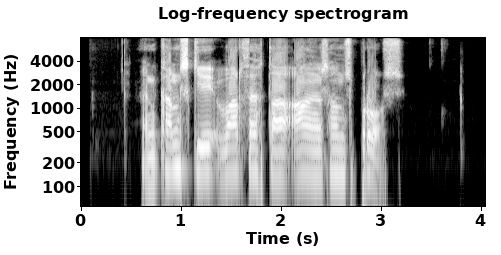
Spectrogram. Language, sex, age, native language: Icelandic, male, 30-39, Icelandic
